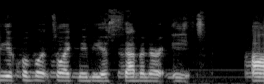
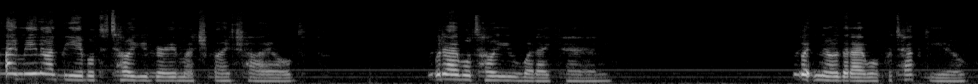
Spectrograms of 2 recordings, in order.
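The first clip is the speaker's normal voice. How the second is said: soft, much quieter motherly voice; gentle spirit guide; 7 dB quieter than usual. Acted. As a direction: reassure her tenderly. GM holds the guide's voice.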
